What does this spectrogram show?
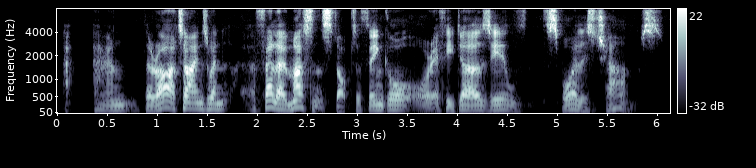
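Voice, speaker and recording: An actor playing a flustered young Victorian gentleman in a radio farce, British, stammering and exclamatory, eager in courtship and bossy with friends. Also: medium pitch, unhurried, vocal fry, full character voice. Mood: nervous, wooing. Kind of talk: stage farce acting for radio play.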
